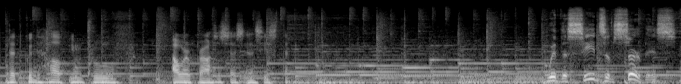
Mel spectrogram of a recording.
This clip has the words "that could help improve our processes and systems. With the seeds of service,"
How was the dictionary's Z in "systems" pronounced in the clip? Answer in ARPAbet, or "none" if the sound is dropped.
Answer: none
